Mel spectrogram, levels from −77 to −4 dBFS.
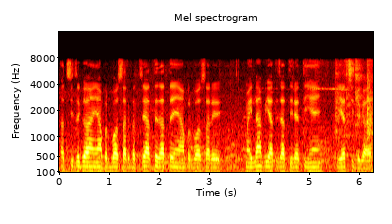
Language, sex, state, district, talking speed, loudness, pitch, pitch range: Hindi, male, Rajasthan, Bikaner, 240 wpm, -18 LUFS, 115 Hz, 110-115 Hz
